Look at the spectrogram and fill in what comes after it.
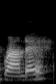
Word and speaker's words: Grande: How do you pronounce her name? Grande or Grande? – Ariana Grande. – Ariana Grande. Okay.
